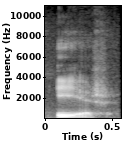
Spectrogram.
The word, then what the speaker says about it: ir: letters to it and it's I and it's pronounced ear and what it means is well it means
